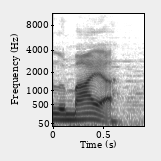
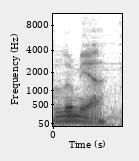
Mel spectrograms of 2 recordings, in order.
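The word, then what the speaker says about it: Lumiya: I keep wanting to call her Lumaya, but I know the correct pronunciation is Lumia.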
